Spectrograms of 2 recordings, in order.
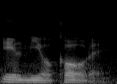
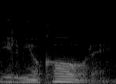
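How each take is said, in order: First: The first syllable of 'core' gets no lean. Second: The first syllable of 'core' is leaned on. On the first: The speaker calls it wrong. "not il mio core" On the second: The speaker calls it right. "there's always a lean, an appoggia, on the usually the penultimate syllable"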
